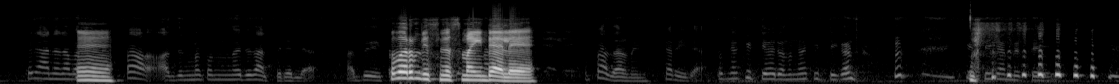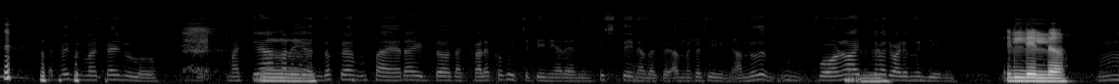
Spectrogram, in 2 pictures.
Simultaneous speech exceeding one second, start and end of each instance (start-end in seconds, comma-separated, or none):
3.8-5.2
